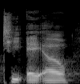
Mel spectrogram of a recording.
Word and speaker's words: Tao: One is a nootropic called Tao, T-A-O. Some pronounce it Dow, but I'm from Indiana, so I pronounce it Tao. You're just lucky I don't pronounce it Teo.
